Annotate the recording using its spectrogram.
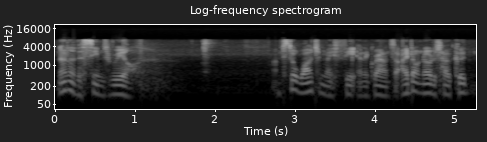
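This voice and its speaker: A man's voice: fairly low pitch, normal speed, a bit bright, dull audio, a little hiss or hum. A man reading a visual novel aloud for his channel, narrating dramatically with the odd casual aside. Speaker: gaming YouTuber.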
